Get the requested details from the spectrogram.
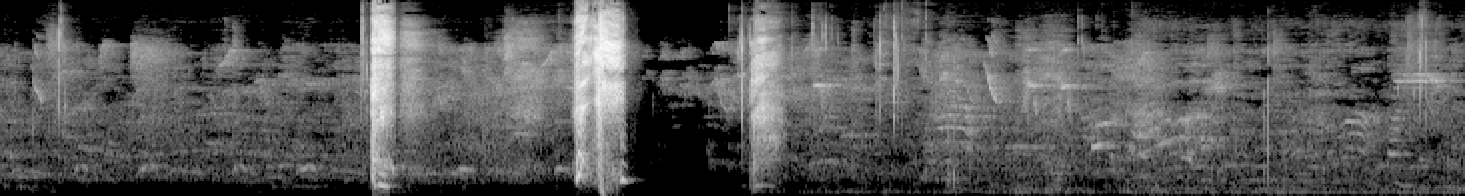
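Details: Sneezing challenge recording: three sharp, explosive sneezes, each with a brief intake of breath before it, over quiet room noise.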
